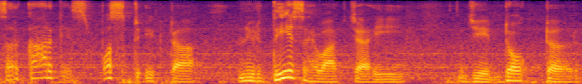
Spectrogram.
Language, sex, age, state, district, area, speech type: Maithili, male, 45-60, Bihar, Madhubani, rural, spontaneous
